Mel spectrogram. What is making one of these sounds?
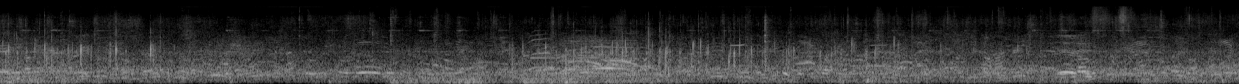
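A middle-aged man speaks to the crowd through a microphone.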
